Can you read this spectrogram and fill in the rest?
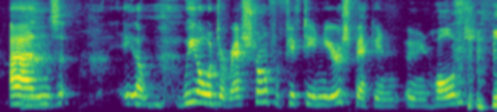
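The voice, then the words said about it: Dutch international school accent, slightly American. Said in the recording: “You're getting a bit American. ... a very good Dutch, like Dutch international school accent. It's very, very good.”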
